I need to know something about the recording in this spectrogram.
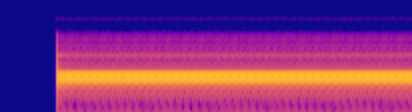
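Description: A loud, steady telephone dial tone starts abruptly about half a second in and holds unbroken, two low notes sounding together.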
